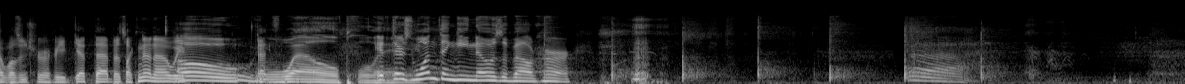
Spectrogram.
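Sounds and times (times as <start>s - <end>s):
speech: 0.0s - 6.6s
person speaking and groaning: 3.4s - 4.3s, 9.1s - 9.8s
slow deliberate hand clapping: 5.4s - 10.1s.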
